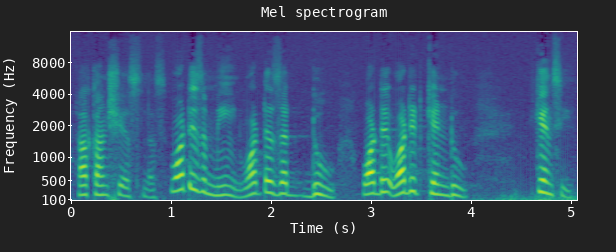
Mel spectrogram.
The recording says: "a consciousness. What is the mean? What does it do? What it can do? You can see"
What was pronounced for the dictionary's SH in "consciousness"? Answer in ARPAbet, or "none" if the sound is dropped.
SH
